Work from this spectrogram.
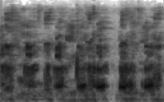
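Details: Native pig on a rural farm, about to be fed taro, giving short nasal grunts in quick bursts, two clusters split by a brief pause.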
